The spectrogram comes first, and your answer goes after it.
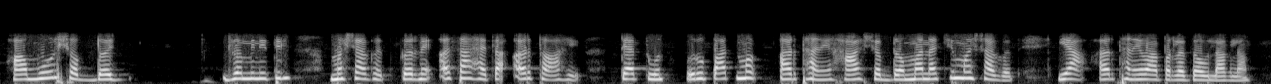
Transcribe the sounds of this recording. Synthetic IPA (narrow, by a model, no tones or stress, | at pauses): hamuɭɕəb̚d̪ə | d͡zəminit̪iːl | məɕaɡʱət̪̚kəɾɳeʔəsaɦjat͡sa̰ʔəɾt̪ʰəaɦe | t̪jat̪uːn | ɾupat̪mək̚əɾt̪ʰanehaɕəb̚d̪əmənat͡ɕiːməɕaɡət̪ | jaəɾt̪ʰaneʋapəɾlad͡zaulaɡla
